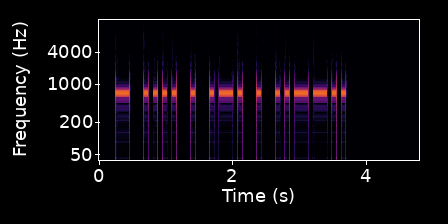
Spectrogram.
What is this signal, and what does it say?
Morse code, heard as a keyed tone, about 17 wpm, 700 Hz. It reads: THERE?
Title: Sentences from Top 800 Words 17wpm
